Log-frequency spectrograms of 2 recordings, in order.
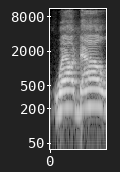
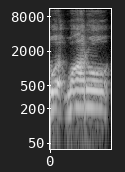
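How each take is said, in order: First: "Waddell" with a full second syllable; alternate pronunciation. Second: "Waddle" with a reduced -dle ending; alternate pronunciation. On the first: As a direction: try "Waddell" as wah-DELL. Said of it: "I've heard it pronounced so di". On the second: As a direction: try "Waddle" like the verb, WAH-dul. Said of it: "so many different ways". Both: Shown as a demonstration.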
